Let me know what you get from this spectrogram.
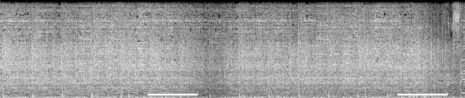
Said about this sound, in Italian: Dottore, risponde, telefono squilla, dottore Feltri.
